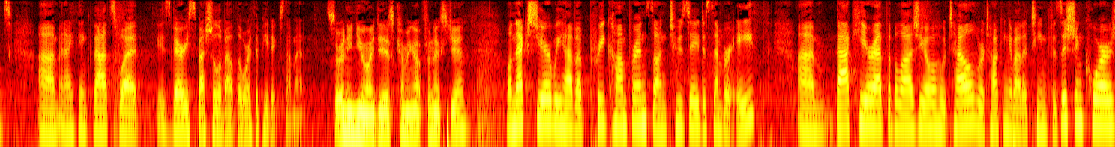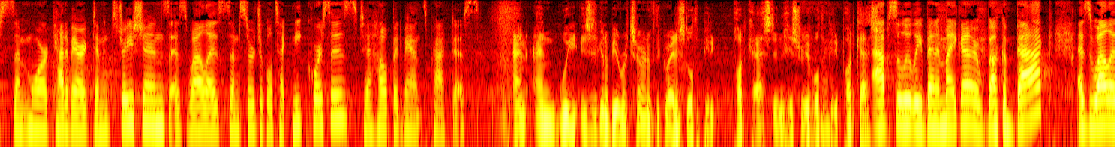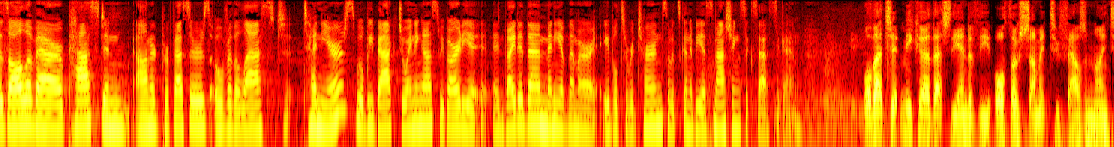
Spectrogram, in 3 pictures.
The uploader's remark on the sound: Our final live(ish) episode from the 2019 Orthopaedic Summit.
